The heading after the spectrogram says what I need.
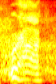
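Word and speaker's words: Roch: It is not spelled like that at all. That's fucking... Oh, I see. Okay. Oh, I get it. Yeah. Okay. Right? R-O-C-H. And that's I had to write it phonetically for myself. I literally on every page it says rock like a rock, Terry-O like SpaghettiOs. Wow.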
